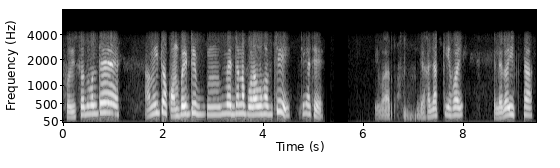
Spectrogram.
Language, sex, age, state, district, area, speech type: Bengali, male, 45-60, West Bengal, Hooghly, urban, conversation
